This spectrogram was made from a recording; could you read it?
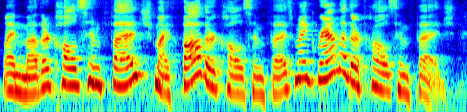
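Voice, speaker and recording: Woman as an earnest schoolboy, lively pitch. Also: moderate pace. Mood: insistent. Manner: direct, questioning. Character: earnest, worried schoolboy, loyal big brother.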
